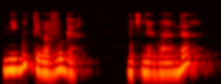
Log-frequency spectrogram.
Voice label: how to say, kinyarwanda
